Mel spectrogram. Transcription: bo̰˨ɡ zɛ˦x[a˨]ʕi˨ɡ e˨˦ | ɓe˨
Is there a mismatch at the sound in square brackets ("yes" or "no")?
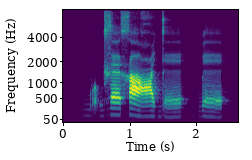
yes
